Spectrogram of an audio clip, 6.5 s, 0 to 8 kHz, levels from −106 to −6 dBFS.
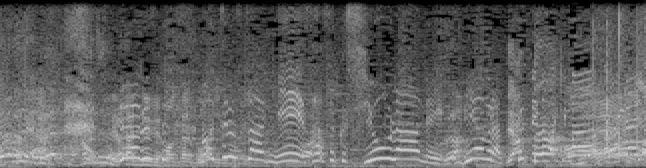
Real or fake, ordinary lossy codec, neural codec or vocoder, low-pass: real; none; none; none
